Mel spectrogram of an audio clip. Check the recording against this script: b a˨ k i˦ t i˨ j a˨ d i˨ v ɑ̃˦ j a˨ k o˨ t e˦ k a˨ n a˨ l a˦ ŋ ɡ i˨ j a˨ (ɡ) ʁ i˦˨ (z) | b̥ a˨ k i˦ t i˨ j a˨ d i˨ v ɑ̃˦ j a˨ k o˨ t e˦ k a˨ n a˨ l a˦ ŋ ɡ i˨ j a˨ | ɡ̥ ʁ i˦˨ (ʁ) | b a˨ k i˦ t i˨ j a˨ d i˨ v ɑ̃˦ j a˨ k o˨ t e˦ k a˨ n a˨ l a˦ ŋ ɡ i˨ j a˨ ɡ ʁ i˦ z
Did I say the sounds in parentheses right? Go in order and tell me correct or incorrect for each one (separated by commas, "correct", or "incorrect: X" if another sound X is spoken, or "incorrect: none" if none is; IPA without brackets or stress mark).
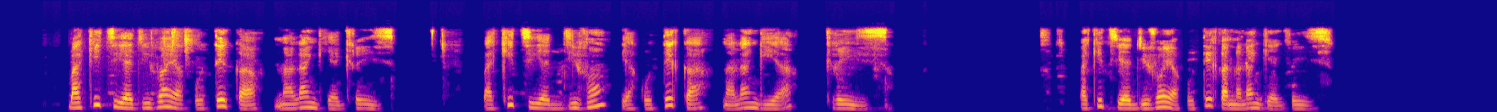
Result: correct, correct, incorrect: z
